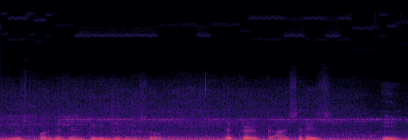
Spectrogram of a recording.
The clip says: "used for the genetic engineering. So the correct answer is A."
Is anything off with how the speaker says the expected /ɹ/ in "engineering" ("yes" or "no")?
yes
